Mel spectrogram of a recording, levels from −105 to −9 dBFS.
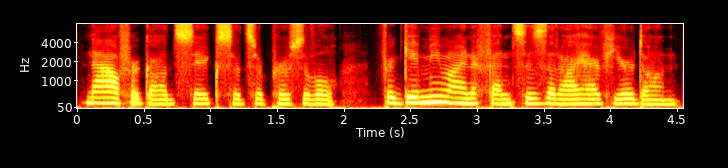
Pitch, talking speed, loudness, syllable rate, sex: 180 Hz, 210 wpm, -18 LUFS, 5.8 syllables/s, female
